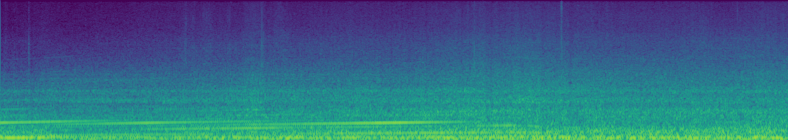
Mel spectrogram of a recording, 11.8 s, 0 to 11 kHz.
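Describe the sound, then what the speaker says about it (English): A 2002 Porsche Boxster 986 with a 2.7 engine and the roof down accelerates, its engine note rising steadily in pitch as it pulls, then settling into a continuous loud drone with road and wind rumble. "We'll just give it some gas."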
